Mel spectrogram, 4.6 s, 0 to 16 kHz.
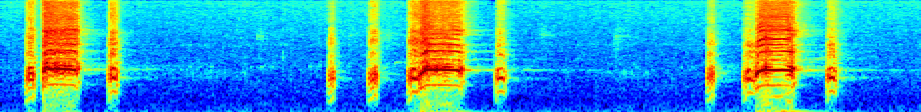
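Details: Cackling decoy hen used for luring, recorded 2021: three phrases of one or two soft clucks, a loud harsh squawk and a trailing cluck, spaced about two seconds apart.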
